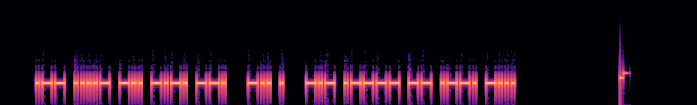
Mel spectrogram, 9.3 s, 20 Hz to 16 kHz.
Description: Morse code, heard as a keyed tone, about 28 wpm, 700 Hz. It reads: W4DCG DE K1MPB
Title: USA Callsign DE Callsign - 5 Characters - 28wpm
